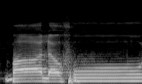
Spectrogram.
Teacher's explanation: ما لہو، ما میں الف مدہ ہے، کھینچ کے پڑھیں گے، ہو میں الٹا پیش ہے، واو مدہ کے برابر کھینچ کے پڑھیں گے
